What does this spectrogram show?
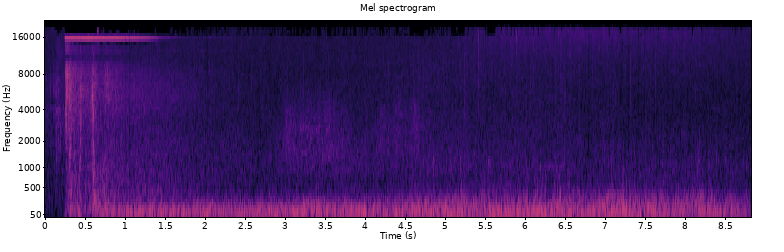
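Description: A sudden, massive roar bursts in and holds as a continuous deep rumble, loud and sustained: a snow avalanche of 7,500 tonnes breaking loose from the mountain Storeballak and thundering down the mountainside at 150 km/h, with no voices.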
